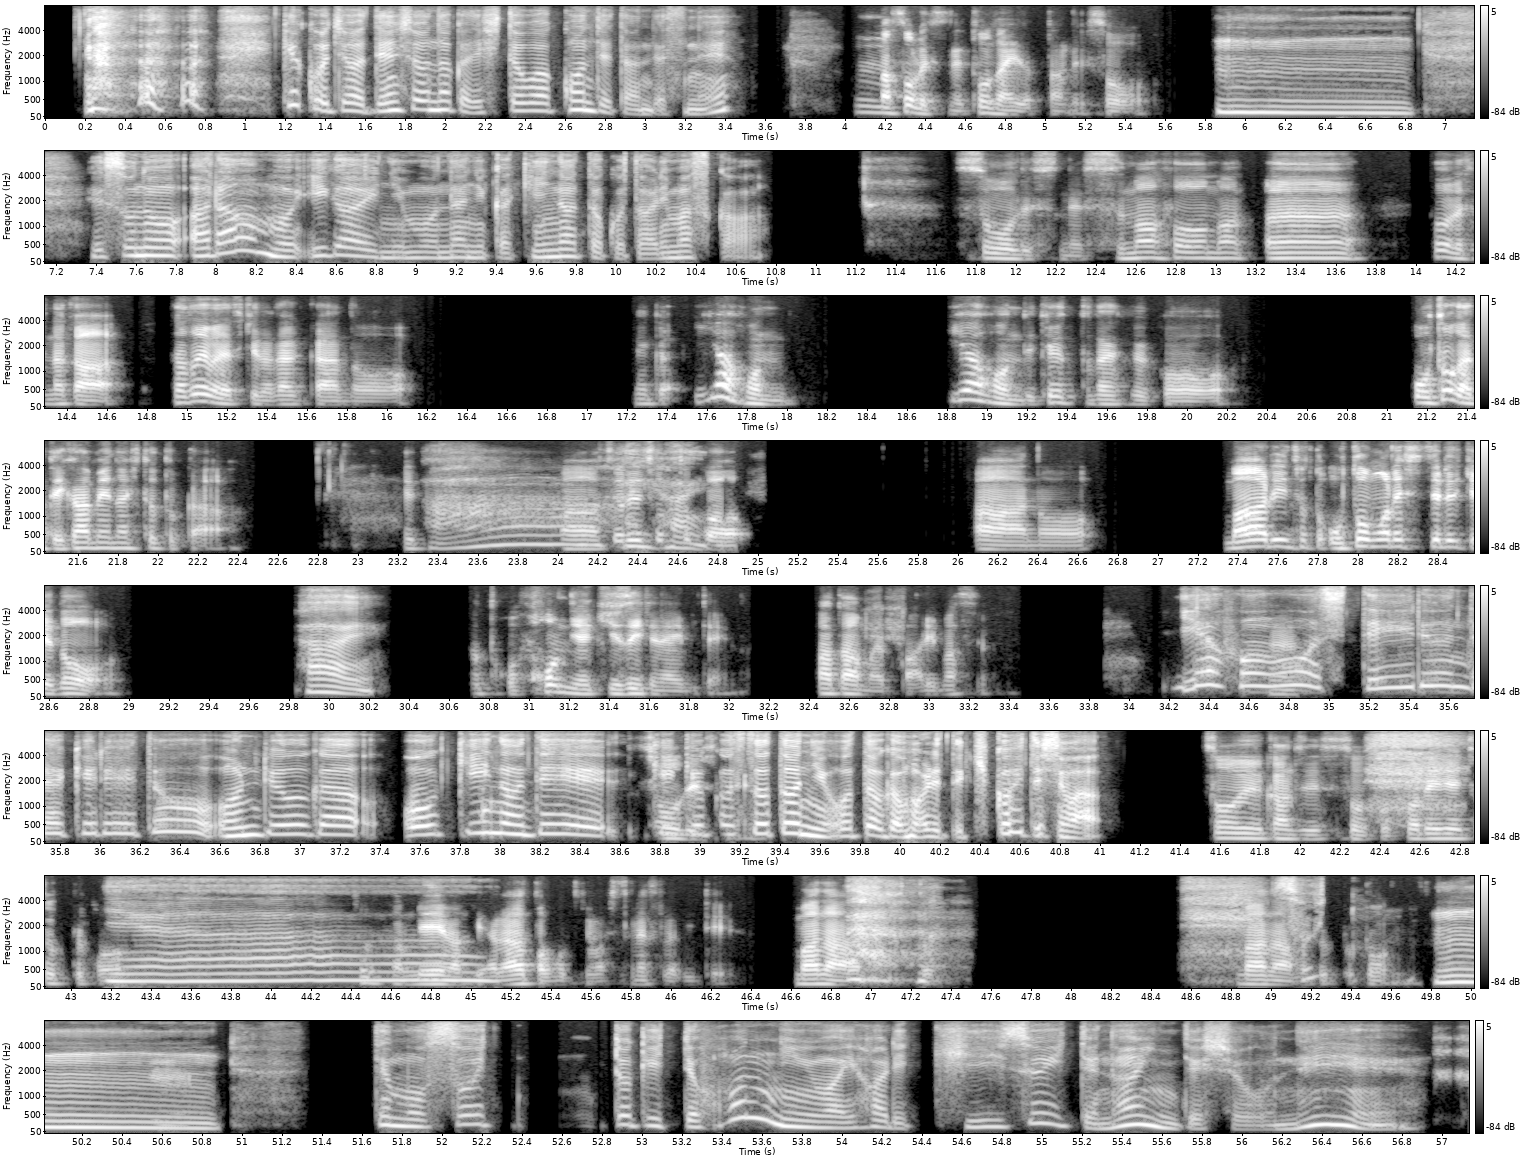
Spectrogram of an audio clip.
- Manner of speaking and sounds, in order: laugh; other background noise; chuckle
- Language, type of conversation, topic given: Japanese, podcast, 電車内でのスマホの利用マナーで、あなたが気になることは何ですか？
